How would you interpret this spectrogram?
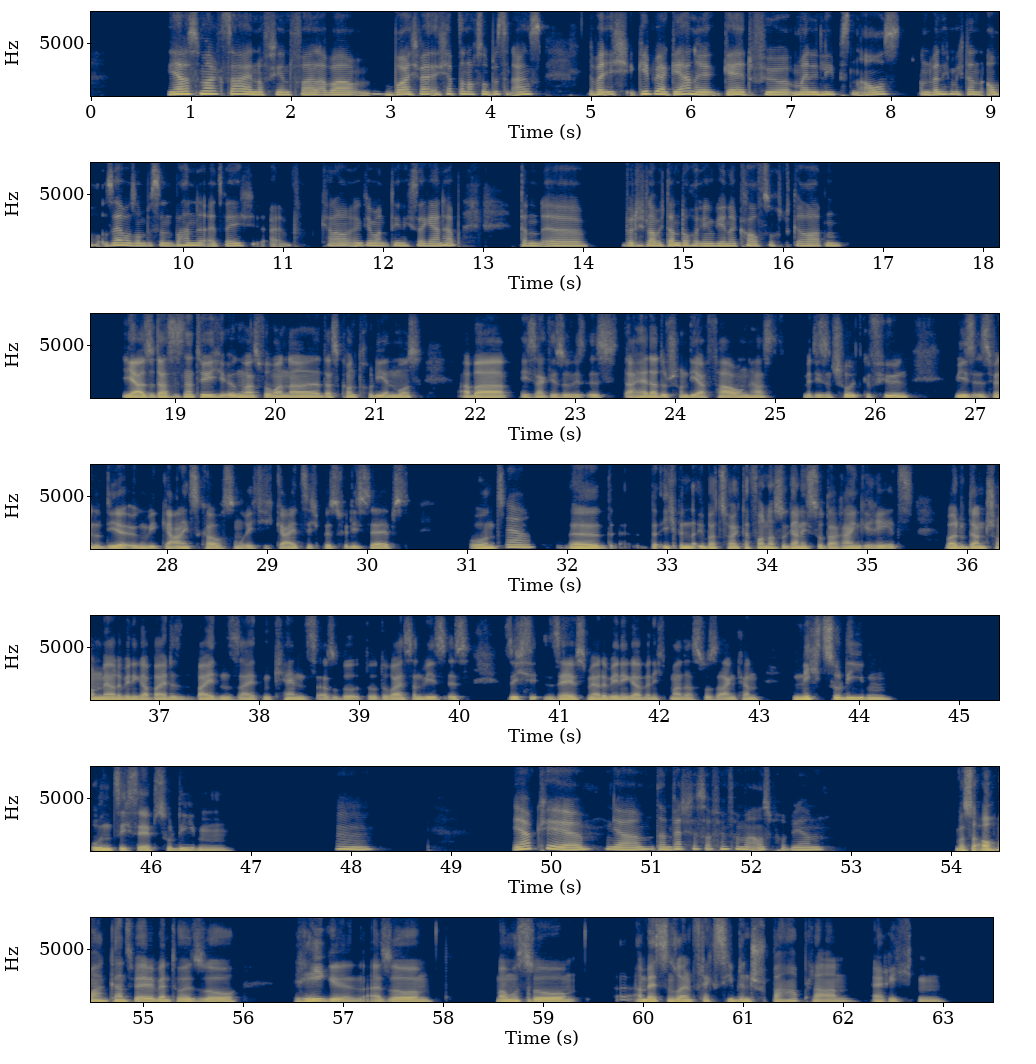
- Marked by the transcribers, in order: tapping; other noise; other background noise
- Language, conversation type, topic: German, advice, Warum habe ich bei kleinen Ausgaben während eines Sparplans Schuldgefühle?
